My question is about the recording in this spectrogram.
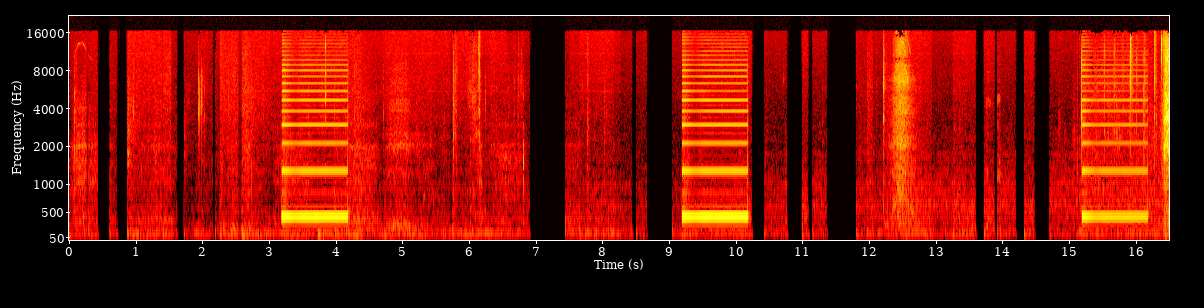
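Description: A telephone tone sounds after someone is called: three long, steady mid-pitched tones spaced about six seconds apart, with faint rustling and small handling noises between them.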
